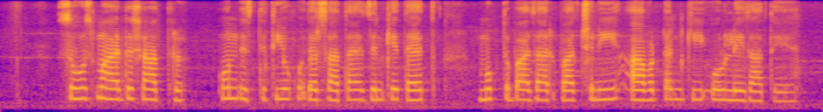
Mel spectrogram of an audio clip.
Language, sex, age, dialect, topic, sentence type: Hindi, female, 46-50, Kanauji Braj Bhasha, banking, statement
